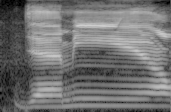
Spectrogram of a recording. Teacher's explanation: عین کو گلے سے کرنا ہے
